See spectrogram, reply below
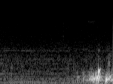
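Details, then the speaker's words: Stomach rumbling heard during a 24-hour gummy-food-only challenge, before dinner: a brief low gurgling rumble after near silence; someone thinks it was their own tummy. "Wait, did you hear that noise? Is somebody's tummy rumbling?"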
